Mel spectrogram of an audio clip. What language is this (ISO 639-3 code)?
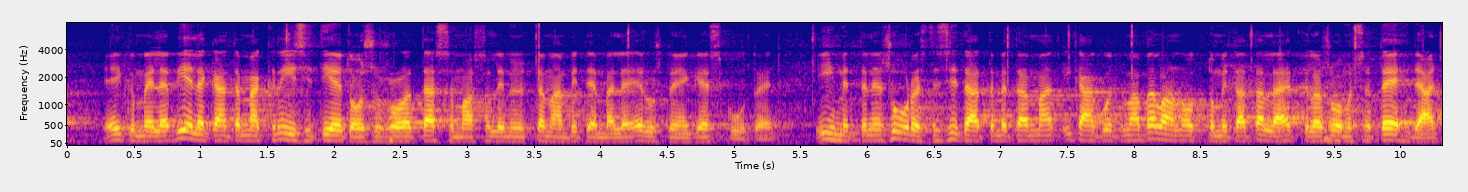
fin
